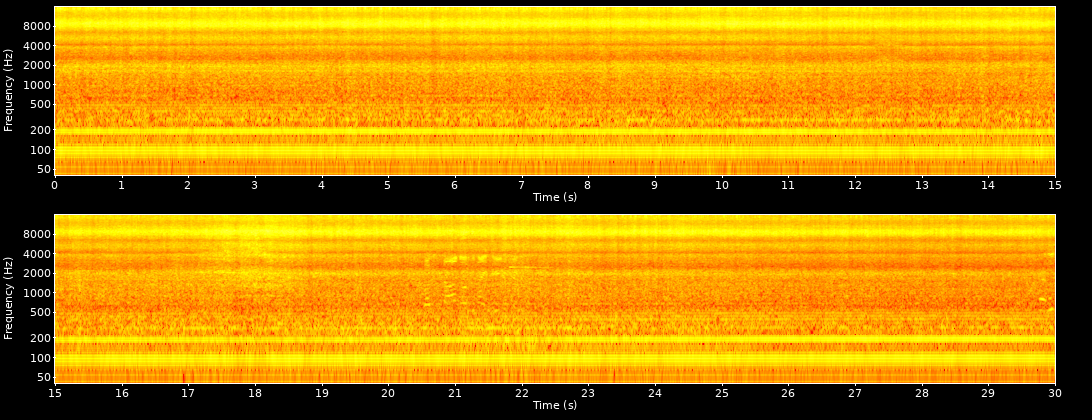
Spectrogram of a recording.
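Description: A steady, low vehicle engine drone that holds one pitch, with no revving or change in level.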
